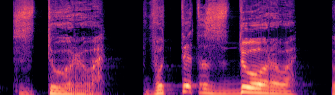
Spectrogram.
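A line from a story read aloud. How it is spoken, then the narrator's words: Admiring breathless exclamation. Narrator (Russian): восхищенно выдохнул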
